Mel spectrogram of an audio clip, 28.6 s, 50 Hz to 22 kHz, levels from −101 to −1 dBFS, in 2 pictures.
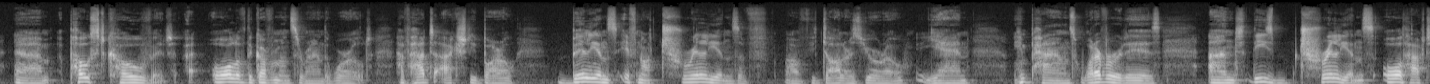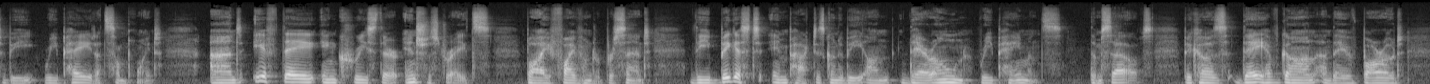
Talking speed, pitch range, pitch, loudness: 145 wpm, 120-140 Hz, 130 Hz, -27 LUFS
